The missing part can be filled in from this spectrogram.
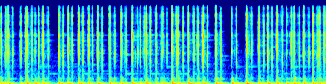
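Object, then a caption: Mechanical switch tester with clear plastic keycaps. Long-nailed fingertips rapidly type on a small multi-key Cherry MX mechanical switch tester, with clear plastic keycaps over hollow plastic housings with switches, resting on a black cloth. The result is a fast, dense run of sharp, bright plastic clacks, each with a soft low thud and almost no ring.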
